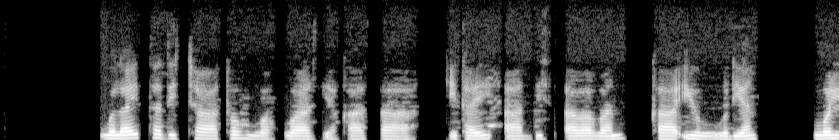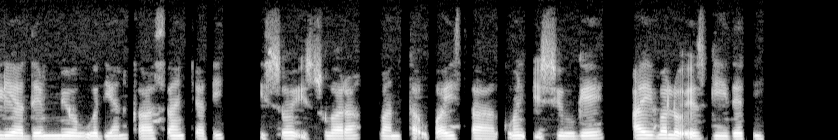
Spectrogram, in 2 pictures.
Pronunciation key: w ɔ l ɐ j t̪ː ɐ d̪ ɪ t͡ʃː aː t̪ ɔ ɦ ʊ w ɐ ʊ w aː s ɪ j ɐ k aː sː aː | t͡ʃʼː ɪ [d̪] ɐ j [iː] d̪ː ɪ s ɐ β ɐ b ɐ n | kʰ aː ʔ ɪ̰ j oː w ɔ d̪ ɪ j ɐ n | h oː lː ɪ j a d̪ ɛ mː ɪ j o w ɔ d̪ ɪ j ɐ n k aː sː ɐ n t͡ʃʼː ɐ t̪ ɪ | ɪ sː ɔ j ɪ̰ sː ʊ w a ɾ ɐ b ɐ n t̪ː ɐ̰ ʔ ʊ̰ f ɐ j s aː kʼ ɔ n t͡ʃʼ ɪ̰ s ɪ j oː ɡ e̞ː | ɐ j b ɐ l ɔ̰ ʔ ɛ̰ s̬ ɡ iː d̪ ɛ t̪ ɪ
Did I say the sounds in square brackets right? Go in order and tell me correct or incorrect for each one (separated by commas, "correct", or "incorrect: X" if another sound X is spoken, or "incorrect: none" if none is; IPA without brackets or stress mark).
incorrect: t̪, incorrect: aː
